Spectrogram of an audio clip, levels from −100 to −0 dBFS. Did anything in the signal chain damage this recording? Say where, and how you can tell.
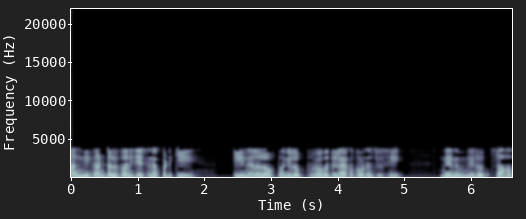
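Yes, at the codec: the speech stops above 3.8 kHz throughout and sounds smeared and warbly, which plain filtering wouldn't do. This is likely AAC compression near 8 kbps.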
